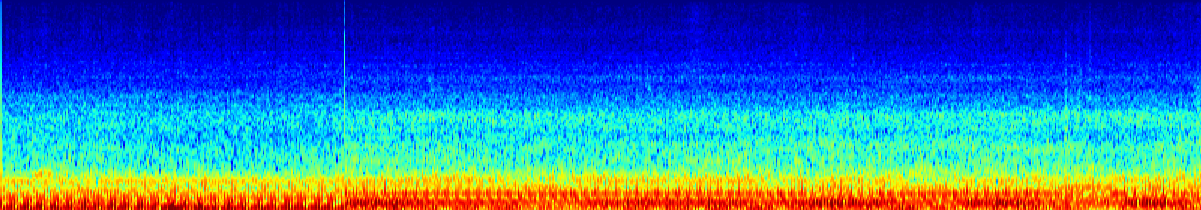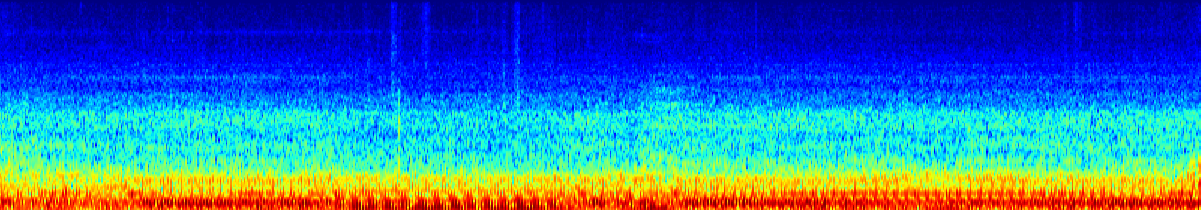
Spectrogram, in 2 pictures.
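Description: A motor engine running steadily, a continuous low hum that shifts pitch once a few seconds in and then holds.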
